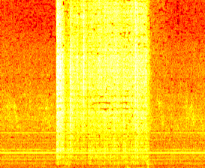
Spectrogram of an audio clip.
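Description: An electric welding arc crackles and hisses briefly.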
